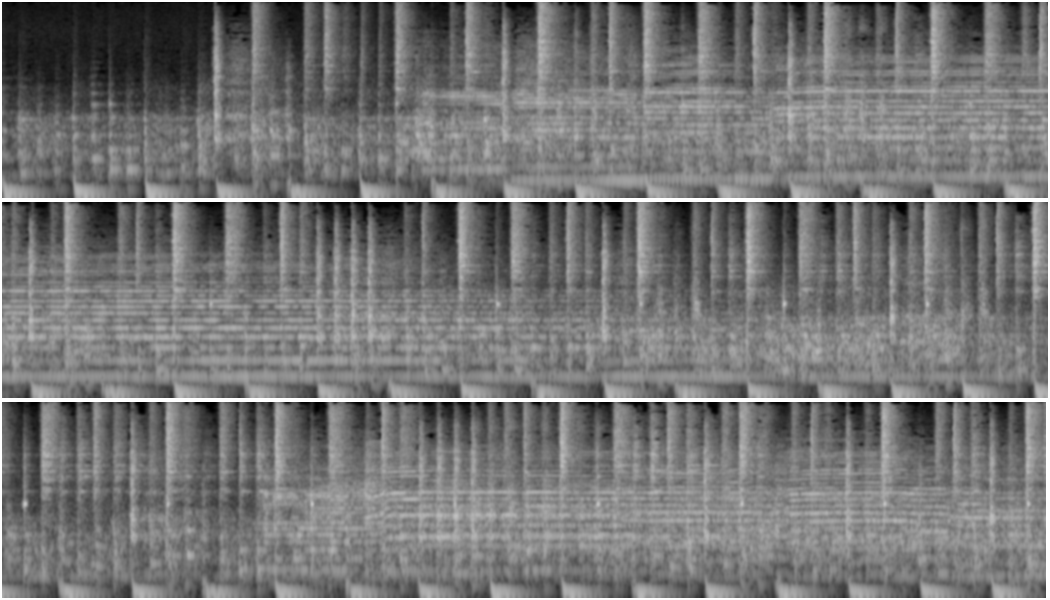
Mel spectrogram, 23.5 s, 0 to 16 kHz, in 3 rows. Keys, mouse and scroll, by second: 0.7 shift+s, 20.7-23.5 middle drag.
